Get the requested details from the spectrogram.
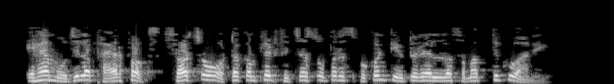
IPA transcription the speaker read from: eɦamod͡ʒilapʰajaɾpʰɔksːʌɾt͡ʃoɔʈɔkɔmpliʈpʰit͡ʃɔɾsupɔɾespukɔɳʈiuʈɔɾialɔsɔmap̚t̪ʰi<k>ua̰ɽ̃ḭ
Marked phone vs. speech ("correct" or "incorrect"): correct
